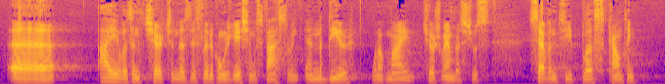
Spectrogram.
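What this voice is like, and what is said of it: Brazilian accent in English. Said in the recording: “Back home in Brazil, where I come from, I suppose you figure by the accent that I'm not British.”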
